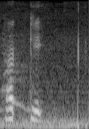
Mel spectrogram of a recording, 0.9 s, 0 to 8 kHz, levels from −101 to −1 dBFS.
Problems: none marked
